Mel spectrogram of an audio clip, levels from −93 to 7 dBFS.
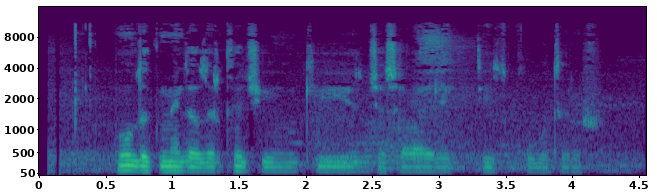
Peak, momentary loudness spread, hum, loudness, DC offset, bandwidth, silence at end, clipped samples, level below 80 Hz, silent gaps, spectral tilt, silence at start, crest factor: -16 dBFS; 18 LU; none; -35 LUFS; under 0.1%; 11.5 kHz; 0.3 s; under 0.1%; -66 dBFS; none; -4.5 dB/octave; 0.05 s; 20 dB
